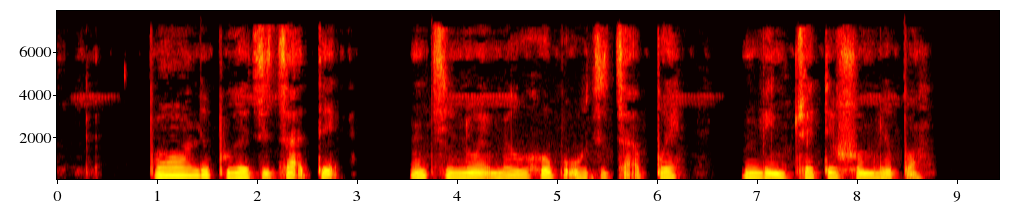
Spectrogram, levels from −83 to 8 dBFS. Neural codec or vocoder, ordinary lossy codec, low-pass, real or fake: none; AAC, 32 kbps; 7.2 kHz; real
